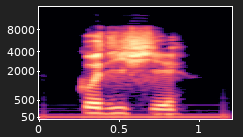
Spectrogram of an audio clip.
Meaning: to codify
- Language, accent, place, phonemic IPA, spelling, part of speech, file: French, France, Lyon, /kɔ.di.fje/, codifier, verb, LL-Q150 (fra)-codifier.wav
